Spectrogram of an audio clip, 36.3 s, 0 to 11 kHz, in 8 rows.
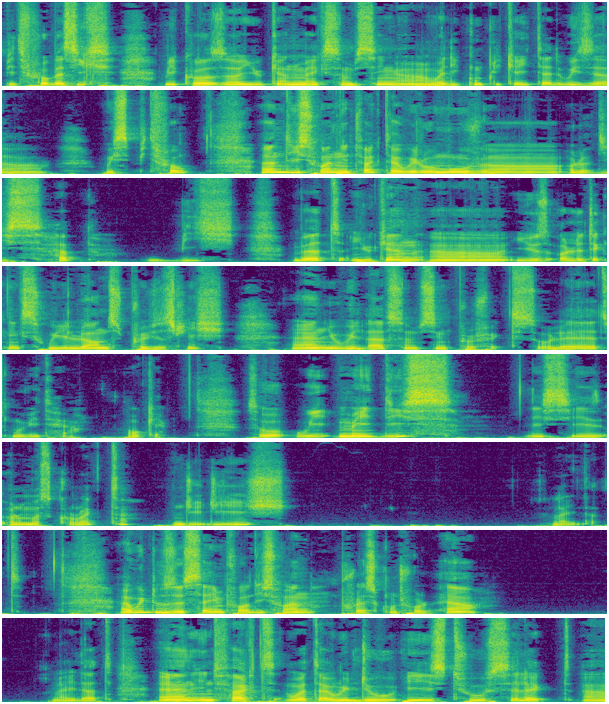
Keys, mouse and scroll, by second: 0.4 click, 0.6 g, 2.5 click, 3.0 g, 4.5-7.3 middle drag, 6.2 Tab, 7.3 click, 7.6-18.4 middle drag, 9.1 Tab, 12.9 b, 15.5 Tab, 17.1 space, 18.4 click, 18.7-22.9 shift+middle drag, 19.9 Tab, 22.9 click, 23.7 g, 25.3 click, 25.6 g, 26.5 click, 27.1 click, 27.4-35.0 ctrl+middle drag, 30.1 ctrl+r, 34.3 Tab, 35.0 shift+click.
